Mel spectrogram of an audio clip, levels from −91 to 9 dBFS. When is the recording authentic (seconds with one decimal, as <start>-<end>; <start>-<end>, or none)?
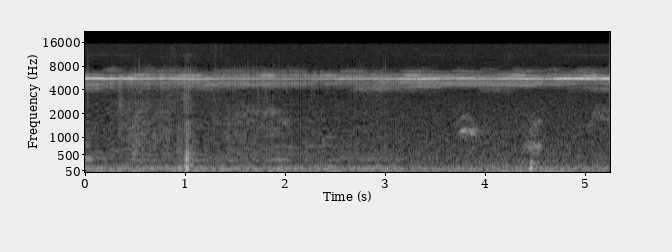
3.2-5.3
